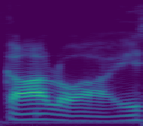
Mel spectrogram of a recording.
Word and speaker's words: Galois: It's supposed to be pronounced Scalois.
